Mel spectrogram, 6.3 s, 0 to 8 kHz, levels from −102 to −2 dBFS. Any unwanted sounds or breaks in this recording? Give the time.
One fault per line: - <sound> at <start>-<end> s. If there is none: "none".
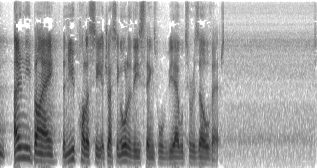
none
